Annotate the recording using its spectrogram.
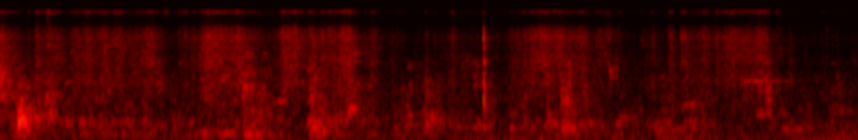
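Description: Several men chatter nearby in a crowded room.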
